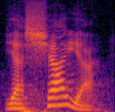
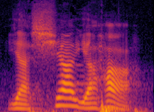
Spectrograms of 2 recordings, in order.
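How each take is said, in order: First: It ends after the third syllable. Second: It adds a final fourth syllable. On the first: The speaker calls it right. "Ang pangalan ni Isaiah sa Hebrew ay Yashaya" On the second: The speaker calls it wrong. "hindi po Yashayaha"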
